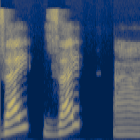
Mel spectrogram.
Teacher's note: huruf Zai ujung lidah enggak keluar ya ujung lidah enggak keluar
